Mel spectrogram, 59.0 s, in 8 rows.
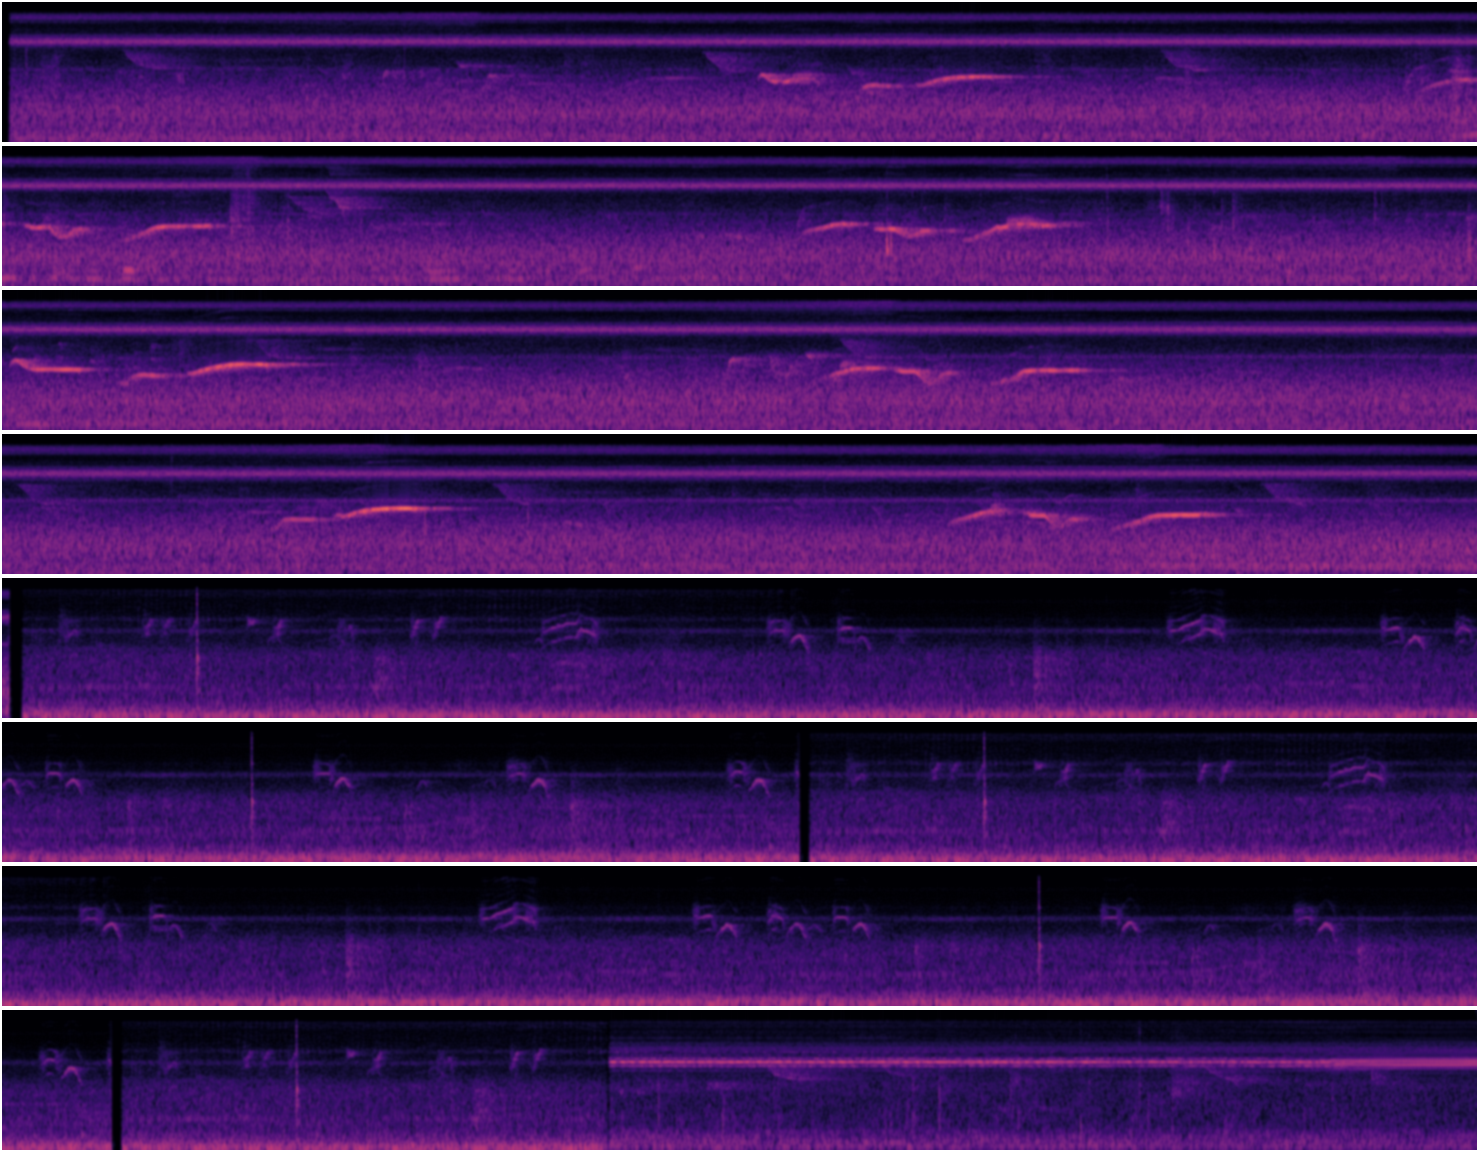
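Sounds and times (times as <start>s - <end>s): high-pitched insect drone: 0.1s - 29.6s, 52.3s - 59.0s
bird singing whistled phrase: 23.5s - 24.5s, 26.9s - 28.7s.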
